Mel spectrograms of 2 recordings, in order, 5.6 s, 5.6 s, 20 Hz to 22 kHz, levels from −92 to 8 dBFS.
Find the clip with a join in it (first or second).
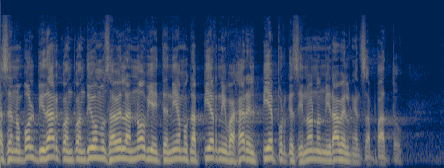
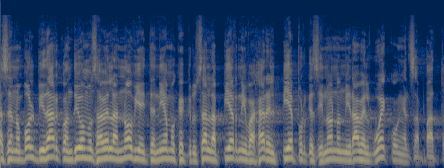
first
